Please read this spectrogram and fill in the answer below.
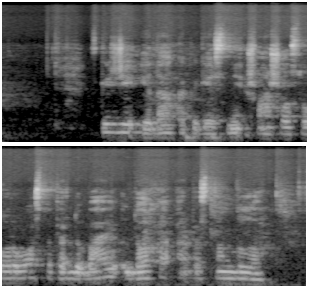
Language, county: Lithuanian, Tauragė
